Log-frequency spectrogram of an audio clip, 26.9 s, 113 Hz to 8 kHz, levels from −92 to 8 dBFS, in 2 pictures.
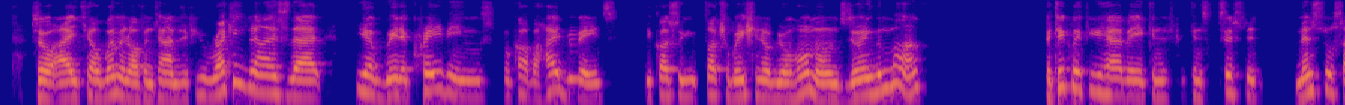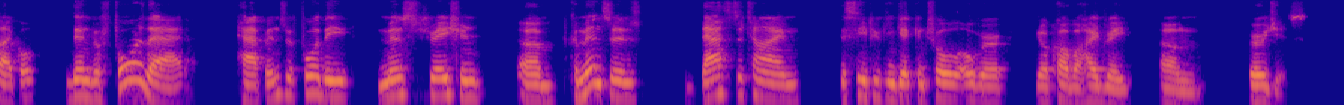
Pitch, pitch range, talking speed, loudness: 155 Hz, 140-195 Hz, 130 wpm, -31 LUFS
